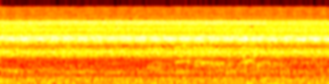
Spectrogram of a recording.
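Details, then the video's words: Unbroken shrill drone of summer cicadas, several high buzzing bands holding steady at even loudness from start to finish. "Cicadas: the sound of summer"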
